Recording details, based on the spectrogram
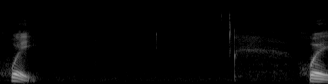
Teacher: This character is pronounced Hui. Hui in the fourth tone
